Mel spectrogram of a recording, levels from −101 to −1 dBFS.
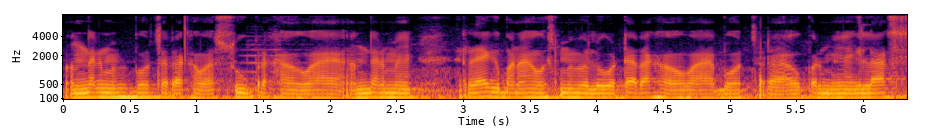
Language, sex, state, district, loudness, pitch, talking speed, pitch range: Hindi, male, Jharkhand, Palamu, -19 LUFS, 115 Hz, 275 wpm, 105-120 Hz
